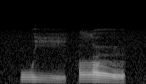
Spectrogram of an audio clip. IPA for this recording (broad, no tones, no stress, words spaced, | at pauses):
wi | lˠɵ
